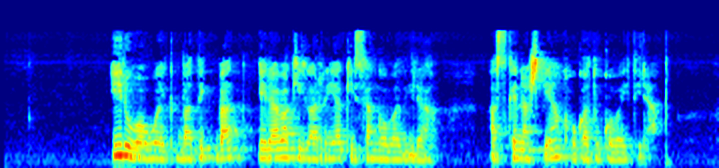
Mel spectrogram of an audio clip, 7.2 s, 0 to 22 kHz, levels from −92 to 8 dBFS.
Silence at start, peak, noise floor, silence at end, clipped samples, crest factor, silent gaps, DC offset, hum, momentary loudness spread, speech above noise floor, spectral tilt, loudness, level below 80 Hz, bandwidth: 1.1 s; -2 dBFS; -69 dBFS; 0.65 s; under 0.1%; 24 dB; none; under 0.1%; none; 17 LU; 45 dB; -4 dB/octave; -23 LUFS; -64 dBFS; 11.5 kHz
